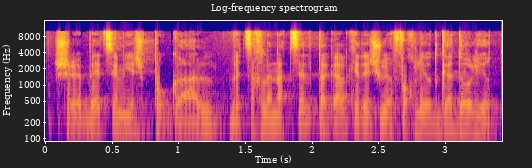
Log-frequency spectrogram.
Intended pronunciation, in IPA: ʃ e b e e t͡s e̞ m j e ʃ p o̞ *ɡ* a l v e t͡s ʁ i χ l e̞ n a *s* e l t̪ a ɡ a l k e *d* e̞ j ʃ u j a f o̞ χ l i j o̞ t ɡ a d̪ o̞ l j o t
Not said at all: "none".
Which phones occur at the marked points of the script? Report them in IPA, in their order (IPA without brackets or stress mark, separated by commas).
ɡ, t͡s, d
